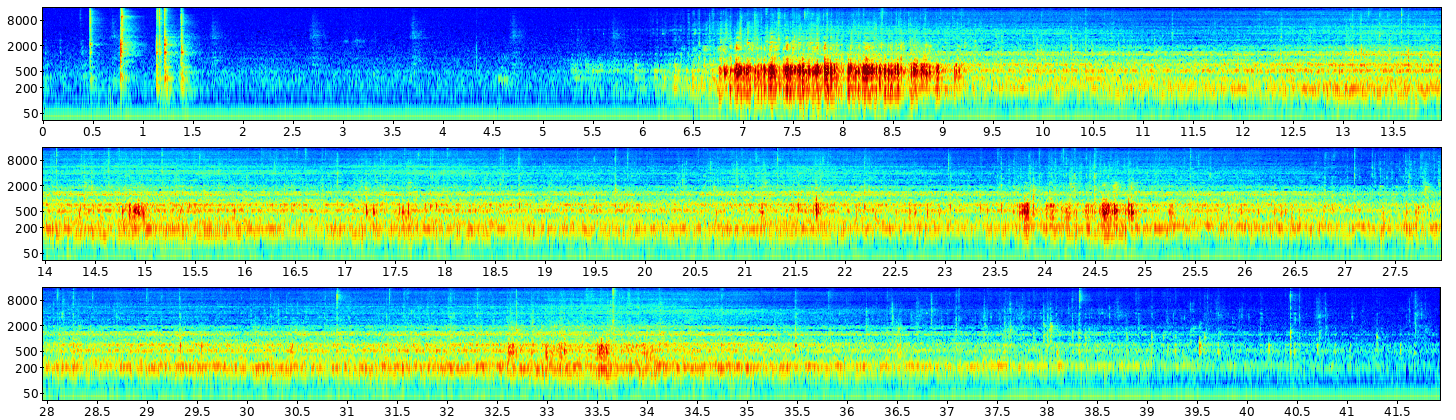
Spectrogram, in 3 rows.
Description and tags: Brew a cup of coffee
I'm brewing a cup of coffee.
recorded with my Zoom H4n pro and edited by wave lab
service, a, fika, cup, water, field-recording, bubbles, zoom, h4n, coffee, Brew, machine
